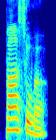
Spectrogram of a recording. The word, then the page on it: Passover: Indian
